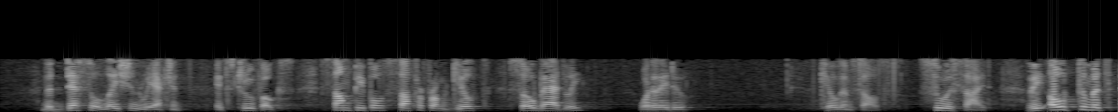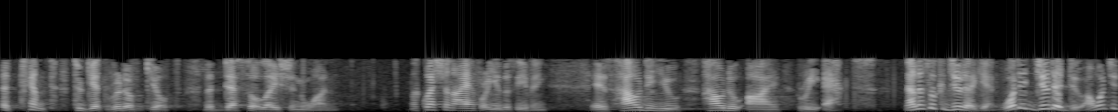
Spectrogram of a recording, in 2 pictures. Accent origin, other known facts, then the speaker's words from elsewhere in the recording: South Africa; when I was growing up in South Africa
